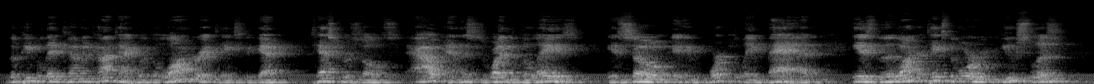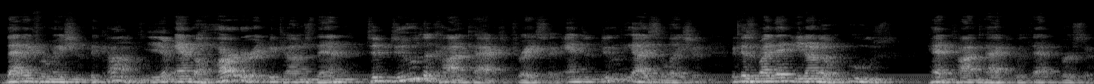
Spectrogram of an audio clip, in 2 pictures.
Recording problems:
off-mic speech; far
room echo; noticeable; dies away in 0.6 s
electrical hum; faint; throughout; 50 Hz, 25 dB below the speech

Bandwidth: 14.5 kHz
